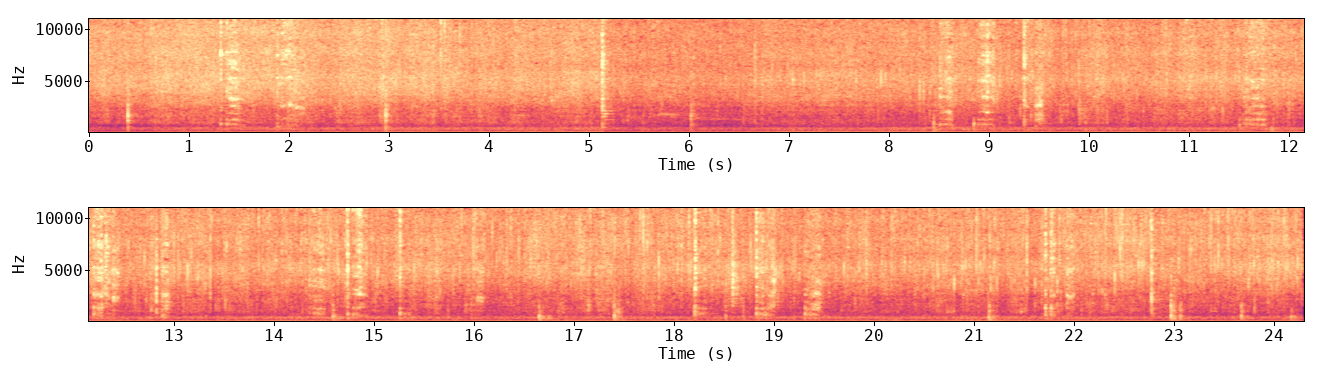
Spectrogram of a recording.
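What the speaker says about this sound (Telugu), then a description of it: "పచ్చిదనం పోయి కొంచెం వేగాలి ఫ్రెండ్స్." Food frying in a pan while being stirred, a constant close sizzle broken by frequent scraping strokes and clinks of the spoon, with a low steady hum underneath.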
